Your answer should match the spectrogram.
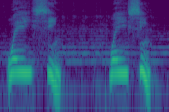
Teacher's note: So first tone and fourth tone.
